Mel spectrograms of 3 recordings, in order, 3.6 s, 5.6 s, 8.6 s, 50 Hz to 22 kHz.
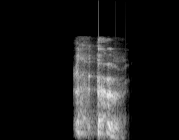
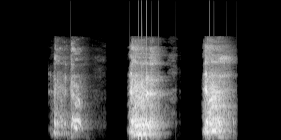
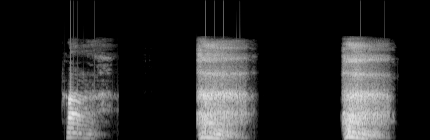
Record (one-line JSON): {"cough_length": "3.6 s", "cough_amplitude": 19722, "cough_signal_mean_std_ratio": 0.31, "three_cough_length": "5.6 s", "three_cough_amplitude": 28671, "three_cough_signal_mean_std_ratio": 0.4, "exhalation_length": "8.6 s", "exhalation_amplitude": 18829, "exhalation_signal_mean_std_ratio": 0.4, "survey_phase": "beta (2021-08-13 to 2022-03-07)", "age": "45-64", "gender": "Male", "wearing_mask": "No", "symptom_cough_any": true, "smoker_status": "Ex-smoker", "respiratory_condition_asthma": false, "respiratory_condition_other": false, "recruitment_source": "REACT", "submission_delay": "5 days", "covid_test_result": "Negative", "covid_test_method": "RT-qPCR"}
